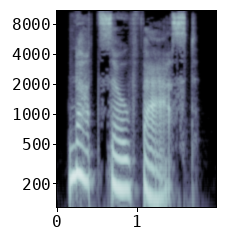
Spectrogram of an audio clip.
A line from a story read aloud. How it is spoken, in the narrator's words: Liana whispers into my ear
